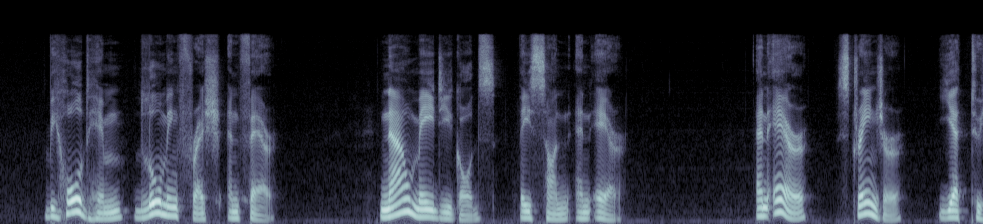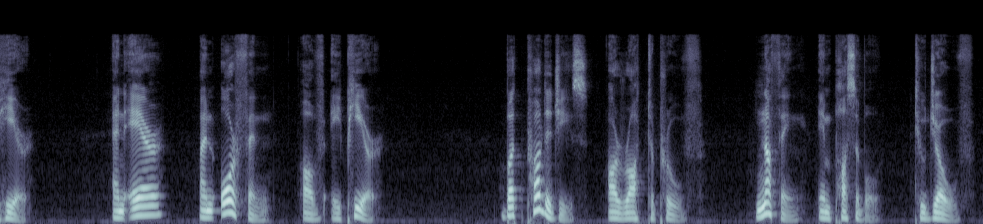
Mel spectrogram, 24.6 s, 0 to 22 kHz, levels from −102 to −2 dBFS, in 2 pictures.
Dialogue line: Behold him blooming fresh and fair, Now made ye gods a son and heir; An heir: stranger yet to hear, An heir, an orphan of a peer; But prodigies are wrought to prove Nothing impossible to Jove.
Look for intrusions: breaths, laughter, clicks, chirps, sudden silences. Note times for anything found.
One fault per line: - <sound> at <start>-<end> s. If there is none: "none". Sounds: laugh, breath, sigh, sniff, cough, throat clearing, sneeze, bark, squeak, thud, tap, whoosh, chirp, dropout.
none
